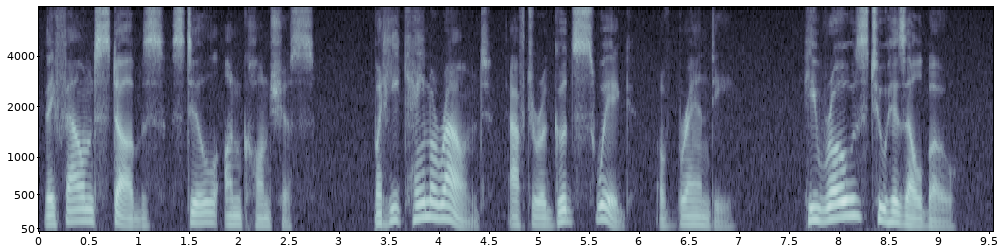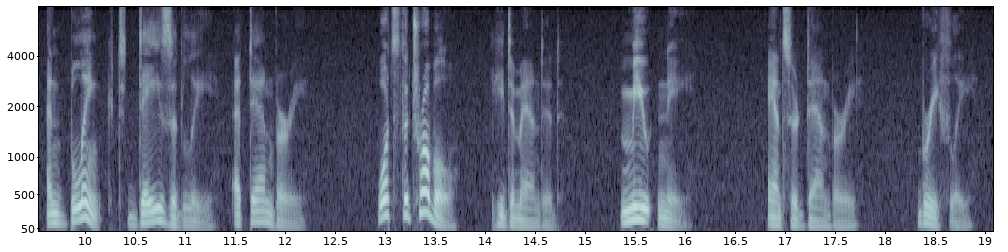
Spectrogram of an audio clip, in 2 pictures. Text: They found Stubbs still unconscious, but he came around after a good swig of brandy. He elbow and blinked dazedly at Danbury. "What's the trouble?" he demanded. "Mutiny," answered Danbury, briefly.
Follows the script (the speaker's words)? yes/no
no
